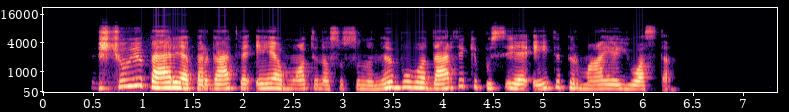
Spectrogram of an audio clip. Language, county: Lithuanian, Vilnius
